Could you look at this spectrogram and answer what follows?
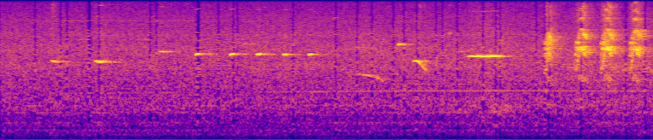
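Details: A Yellow Oriole in Trinidad gives a string of clear, high whistled notes, some quickly repeated, ending in a few harsher chattering notes over quiet outdoor background.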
